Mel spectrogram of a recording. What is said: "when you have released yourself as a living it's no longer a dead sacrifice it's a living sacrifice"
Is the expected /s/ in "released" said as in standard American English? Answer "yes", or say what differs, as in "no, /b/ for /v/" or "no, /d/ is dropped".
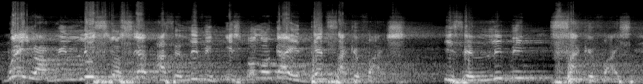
yes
